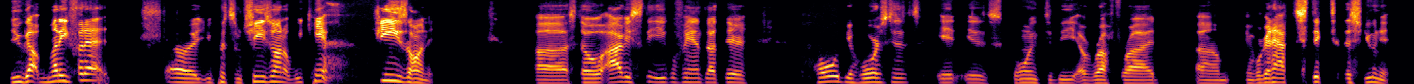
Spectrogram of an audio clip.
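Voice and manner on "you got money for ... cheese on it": stern fatherly voice, raised pitch.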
